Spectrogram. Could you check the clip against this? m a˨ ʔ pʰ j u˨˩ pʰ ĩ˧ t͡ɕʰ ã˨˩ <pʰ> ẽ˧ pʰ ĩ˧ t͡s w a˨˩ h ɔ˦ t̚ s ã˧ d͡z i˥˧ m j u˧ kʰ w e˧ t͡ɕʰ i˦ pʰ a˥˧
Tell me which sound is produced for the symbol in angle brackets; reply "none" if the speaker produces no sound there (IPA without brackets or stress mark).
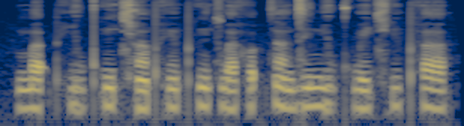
pʰ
